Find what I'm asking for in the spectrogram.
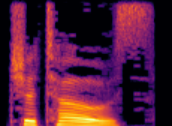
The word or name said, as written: chitose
